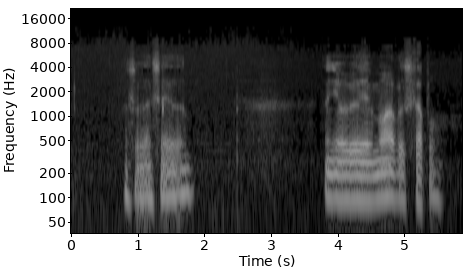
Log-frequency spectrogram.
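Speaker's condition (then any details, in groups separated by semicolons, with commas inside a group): Parkinson's disease; blurred speech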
